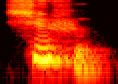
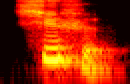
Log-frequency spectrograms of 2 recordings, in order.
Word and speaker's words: shufu: And the main word of the book, shufu. So the book, the author uses the romanization S-H-U-F-U, but I use S-H-U-H-U here because this romanization is closer to Japanese pronunciation.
